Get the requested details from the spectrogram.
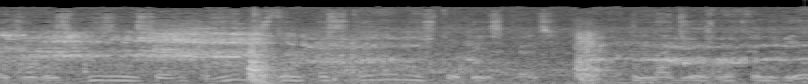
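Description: A car slams into another car with a crunch.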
